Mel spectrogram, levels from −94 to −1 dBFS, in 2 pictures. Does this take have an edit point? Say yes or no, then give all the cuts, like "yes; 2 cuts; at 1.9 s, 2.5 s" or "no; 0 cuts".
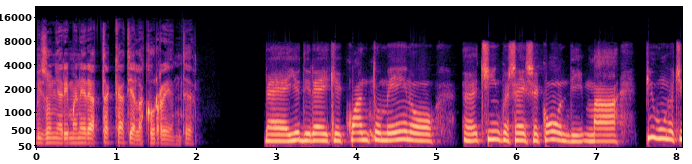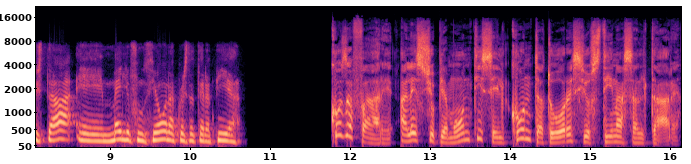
no; 0 cuts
